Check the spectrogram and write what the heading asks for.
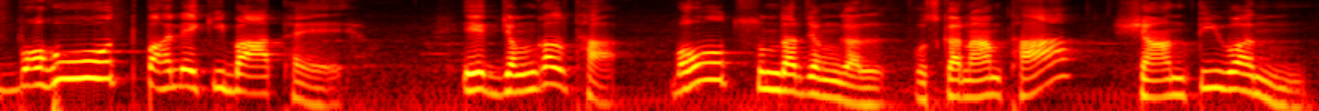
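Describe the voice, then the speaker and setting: A man narrating a children's cartoon story, often pausing to ask the young listeners questions. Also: high voice, fairly bright tone. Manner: asks the children questions, sing-song.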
